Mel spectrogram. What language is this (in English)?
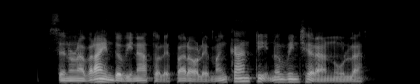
Italian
